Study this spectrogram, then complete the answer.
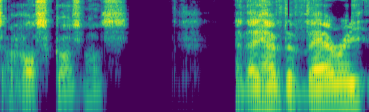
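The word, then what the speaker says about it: Роскосмос: It says Roscosmos. It's quite easy. There's just a few letters that are different, you know. And so the Cyrillic Russian C gets pronounced as an S. So it says Roscosmos.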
